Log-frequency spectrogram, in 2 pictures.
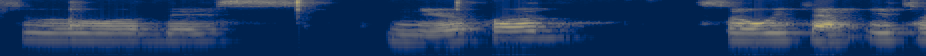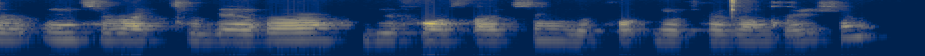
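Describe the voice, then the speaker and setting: With a French accent, a man speaks at a fairly slow pace. His voice sits at a high pitch. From southern France, Avignon. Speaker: French language tutor. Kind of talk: online presentation introduction. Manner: hesitant, with repetitions.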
